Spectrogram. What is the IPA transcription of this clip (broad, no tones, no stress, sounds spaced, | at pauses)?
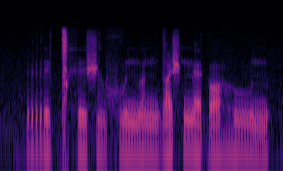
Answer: r e ǀʰ e ʃ i xʷ e n u n dˤ i ʃ n æ ɠ ɒ ɦ u n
